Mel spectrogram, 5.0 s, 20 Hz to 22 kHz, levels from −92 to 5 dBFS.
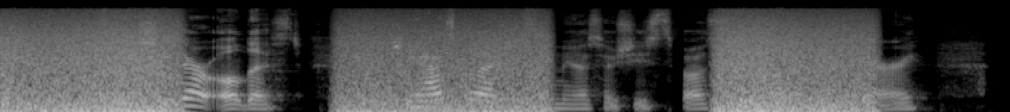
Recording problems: wind noise on the microphone; heavy; at the start, from 1.5 to 3 s and at 3.5 s; 4 dB above the speech

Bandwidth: 15.5 kHz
